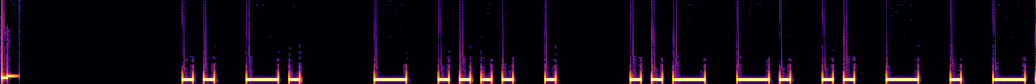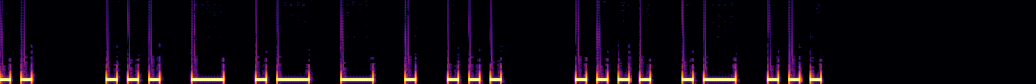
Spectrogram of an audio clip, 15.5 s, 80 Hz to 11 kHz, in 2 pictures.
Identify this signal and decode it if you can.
Morse code, heard as a keyed tone, about 15 wpm, 700 Hz. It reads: IN THE UNITED STATES HAS
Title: Sets of 5 Words Encore2 15wpm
